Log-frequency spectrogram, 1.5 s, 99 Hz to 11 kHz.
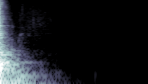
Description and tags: WATERKICK FOLEY - HARM LOW 03
Bass drum made of layering the sound of finger-punching the water in bathtub and the wall of the bathtub, enhanced with lower tone harmonic sub-bass.
bassdrum, foley, kick, percussion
